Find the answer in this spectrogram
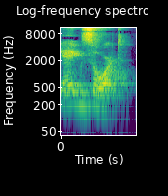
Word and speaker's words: exhort: We have to underline the twice because it is silent. Beautiful. We do not hear the H when we say exhort, right?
